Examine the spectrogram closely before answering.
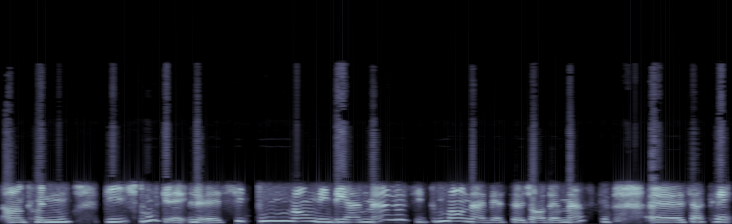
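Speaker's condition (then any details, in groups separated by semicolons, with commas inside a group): Hearing loss; relies on lip reading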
